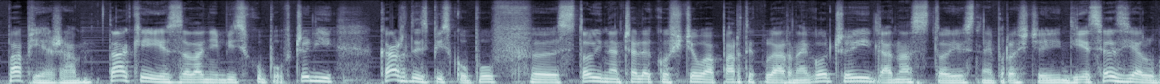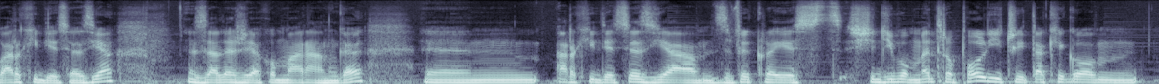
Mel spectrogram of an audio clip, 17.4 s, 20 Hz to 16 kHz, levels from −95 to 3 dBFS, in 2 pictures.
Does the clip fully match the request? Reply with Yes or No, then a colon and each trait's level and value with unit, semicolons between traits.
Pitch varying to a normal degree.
Yes: average, 3.5 semitones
